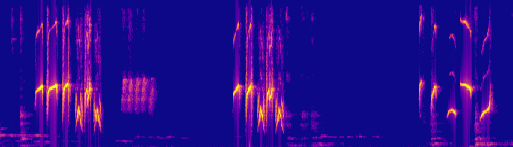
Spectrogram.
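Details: A cinereous tit sings as a lure for an untrained companion bird: three phrases of quick, piercing chirps, the first two alike and three seconds apart, the last softer and more scattered.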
